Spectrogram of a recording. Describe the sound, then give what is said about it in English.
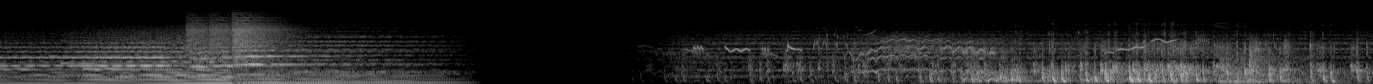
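A horse whinnies loudly and long, then after a brief silence a dense clatter of hooves rises, many horses clip-clopping together with occasional snorts and neighs mixed in, as a party of mounted riders is ordered to dismount and stable the horses. “Right, dismount, horses to stable, and then clean up.”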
